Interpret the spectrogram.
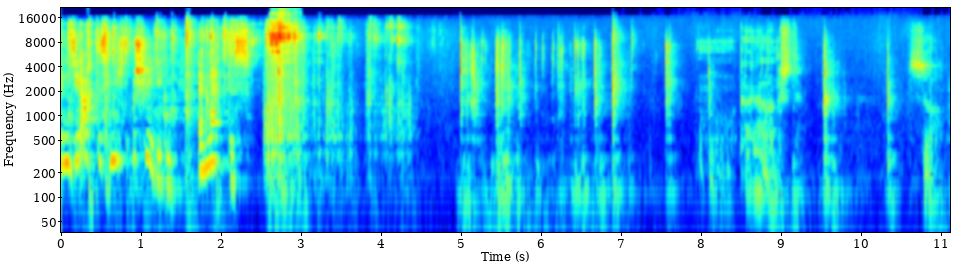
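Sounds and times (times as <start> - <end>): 
speech: 0.0 - 2.8
bunch of metal keys and lock picks jangling and clinking: 0.5 - 4.4.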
